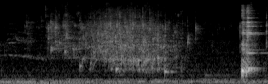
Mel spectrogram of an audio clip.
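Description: Ordinary tap water runs into a metal kitchen vessel while dahi vada is being made, a close hissing pour that swells and fades over a couple of seconds, ending in a sharp clink of the pot.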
